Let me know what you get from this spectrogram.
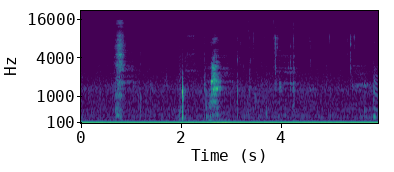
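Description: A man chewing soft boiled vegetables: a few faint, scattered mouth smacks and clicks over a steady low hum.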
